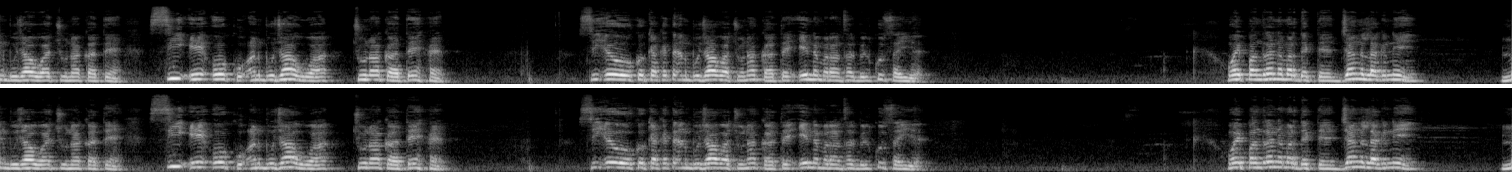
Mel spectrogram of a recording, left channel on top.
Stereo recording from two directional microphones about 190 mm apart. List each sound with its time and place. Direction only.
0.1 s a man's voice: 40° left (ahead or behind)
4.0 s a man's voice: 35° left (ahead or behind)
5.9 s a man's voice: 50° left (ahead or behind)
11.9 s a man's voice: 50° left (ahead or behind)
